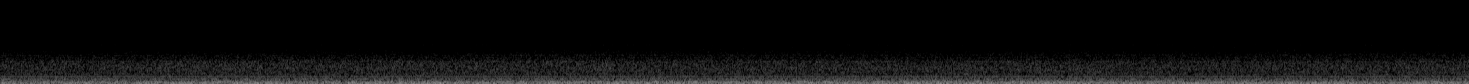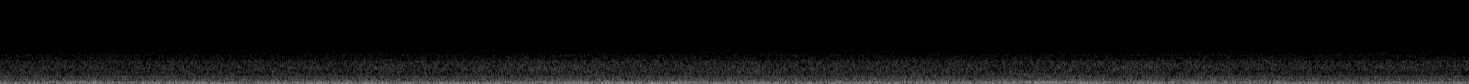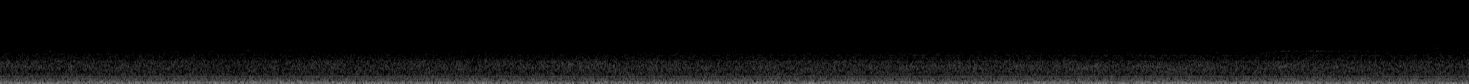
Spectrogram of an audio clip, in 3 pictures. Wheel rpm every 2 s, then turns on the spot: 0, 0, 0, 0, 0, 0, 0, 0, 0, 0, 0, 0, 0, 0, 0, 0, 0, 0, 0, 0, 0, 0.
none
